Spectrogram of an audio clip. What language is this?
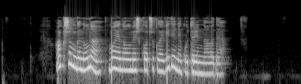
Mari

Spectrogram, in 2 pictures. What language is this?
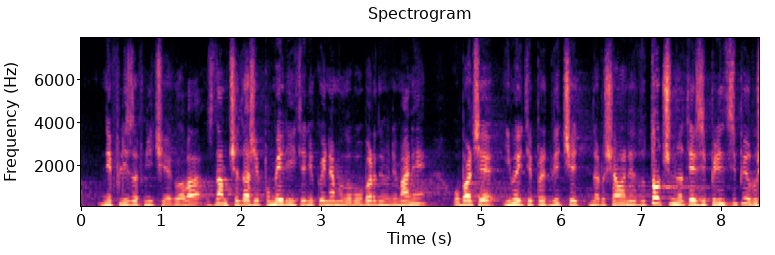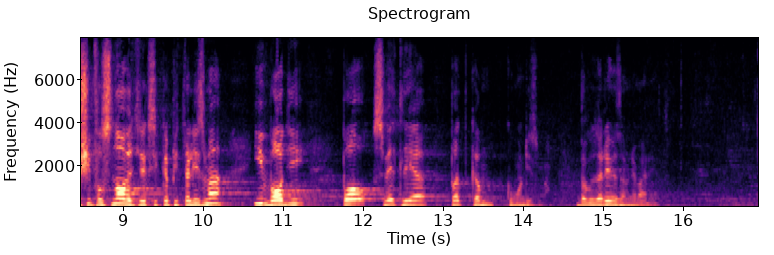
Bulgarian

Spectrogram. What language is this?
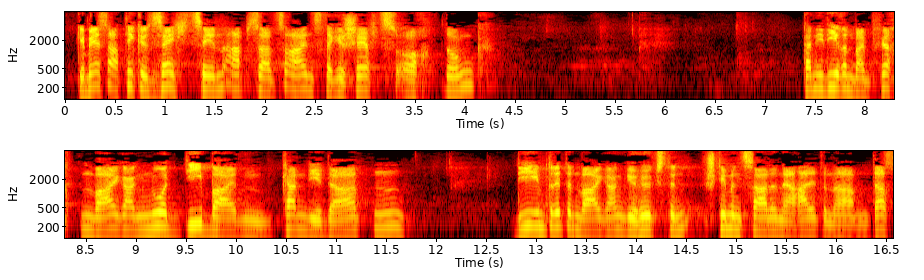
German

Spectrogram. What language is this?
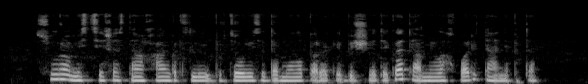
Georgian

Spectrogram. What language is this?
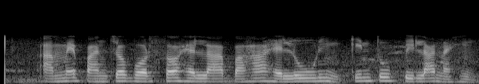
Odia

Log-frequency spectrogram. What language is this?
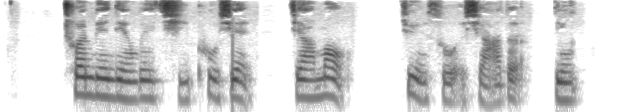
Chinese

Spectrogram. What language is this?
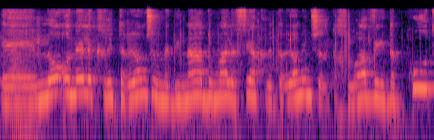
Hebrew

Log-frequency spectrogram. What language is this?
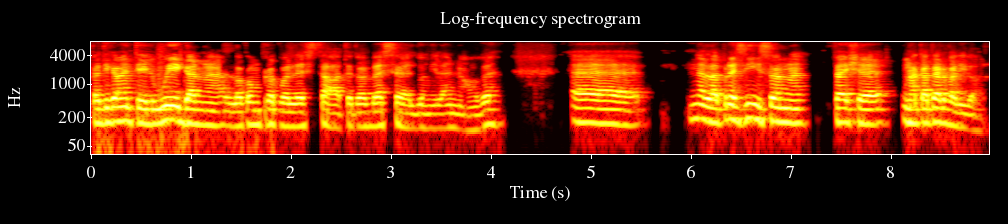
Italian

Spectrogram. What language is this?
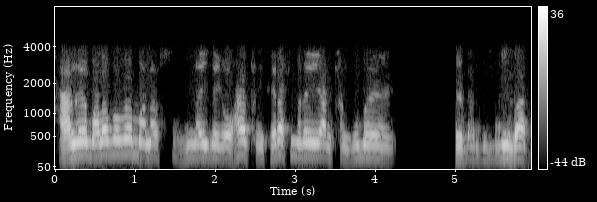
Bodo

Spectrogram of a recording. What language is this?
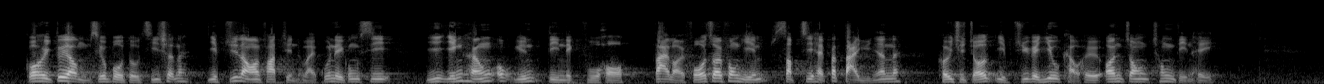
Cantonese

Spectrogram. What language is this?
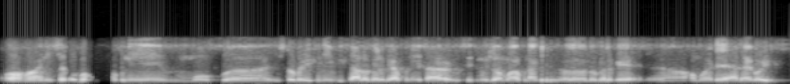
Assamese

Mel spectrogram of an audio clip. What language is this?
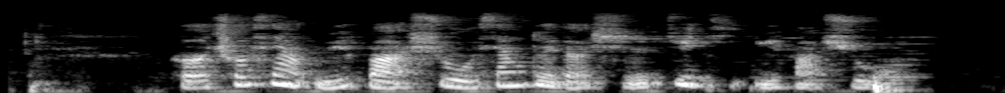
Chinese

